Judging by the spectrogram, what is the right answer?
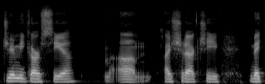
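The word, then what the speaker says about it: Yimi García: piece um but the Mariners uh again got yimi Garcia or it it looks like yimy Garcia but it is pronounced Jimmy Garcia um I should actually make that very clear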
